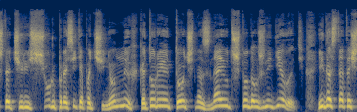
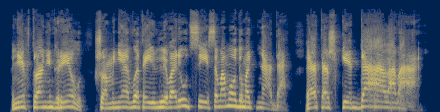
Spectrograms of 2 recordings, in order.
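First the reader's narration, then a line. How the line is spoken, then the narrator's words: Frustrated growl. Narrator (Russian): Снагги зарычал от досады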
